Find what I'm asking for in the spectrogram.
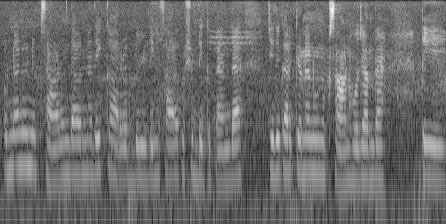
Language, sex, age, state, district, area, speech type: Punjabi, female, 18-30, Punjab, Mansa, urban, spontaneous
